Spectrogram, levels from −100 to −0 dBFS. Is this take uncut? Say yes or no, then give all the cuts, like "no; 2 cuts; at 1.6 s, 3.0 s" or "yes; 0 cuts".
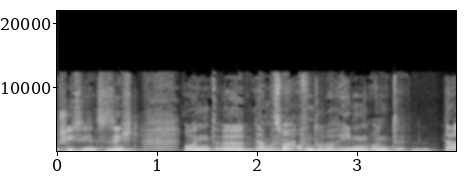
no; 2 cuts; at 1.2 s, 2.4 s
